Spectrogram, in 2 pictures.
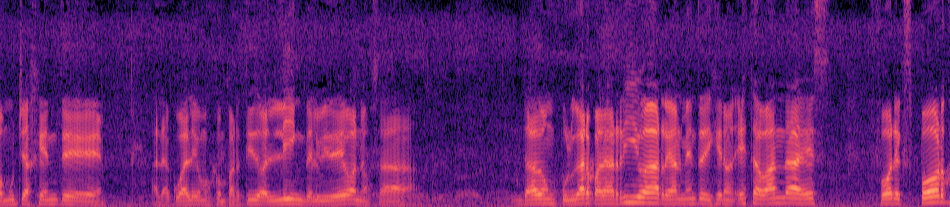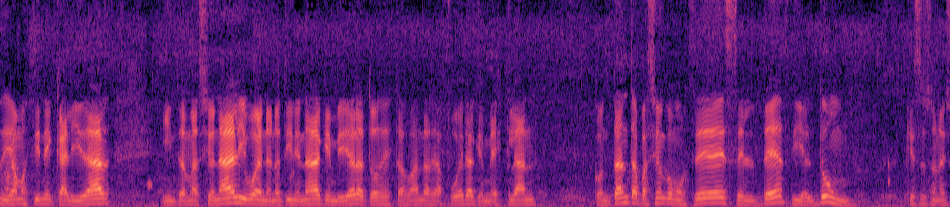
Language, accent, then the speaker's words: Spanish; Neuquén, Argentina; bastante cercana a nosotros que somos de Neuquén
